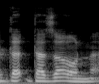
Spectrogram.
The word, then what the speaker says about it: DAZN: Yeah, so I mean, DAZN are already, or DAZN, as Boaz tells me it's actually pronounced in Italy, have already been a partner of Serie A for a while.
